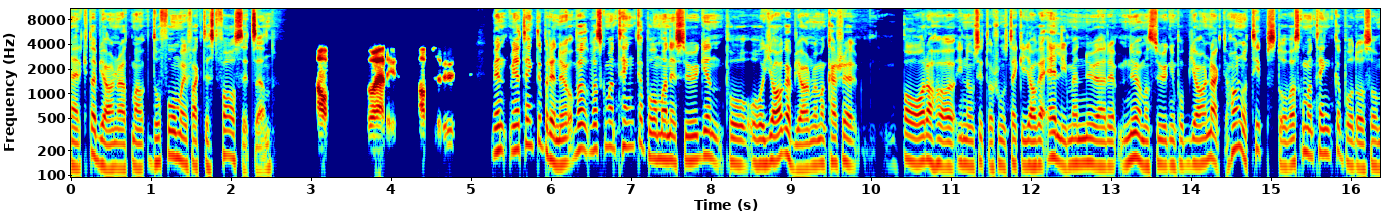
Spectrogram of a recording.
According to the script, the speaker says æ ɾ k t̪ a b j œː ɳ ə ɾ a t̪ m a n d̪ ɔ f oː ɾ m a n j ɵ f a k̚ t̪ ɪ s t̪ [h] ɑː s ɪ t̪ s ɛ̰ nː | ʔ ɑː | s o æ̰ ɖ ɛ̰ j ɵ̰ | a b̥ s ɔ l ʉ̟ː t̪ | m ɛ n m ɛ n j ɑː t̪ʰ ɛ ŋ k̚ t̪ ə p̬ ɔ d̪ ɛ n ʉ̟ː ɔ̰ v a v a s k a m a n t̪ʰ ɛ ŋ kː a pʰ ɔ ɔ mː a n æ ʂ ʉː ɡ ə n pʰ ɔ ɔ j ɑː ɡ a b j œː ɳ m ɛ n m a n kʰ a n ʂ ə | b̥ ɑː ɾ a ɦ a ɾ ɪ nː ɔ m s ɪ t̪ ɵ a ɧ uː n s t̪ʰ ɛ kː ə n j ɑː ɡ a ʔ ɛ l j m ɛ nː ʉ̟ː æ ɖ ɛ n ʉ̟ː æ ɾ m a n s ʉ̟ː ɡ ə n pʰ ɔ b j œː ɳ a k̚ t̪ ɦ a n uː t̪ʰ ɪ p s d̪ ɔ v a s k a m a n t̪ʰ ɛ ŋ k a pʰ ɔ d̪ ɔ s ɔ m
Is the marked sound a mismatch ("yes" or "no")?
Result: yes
